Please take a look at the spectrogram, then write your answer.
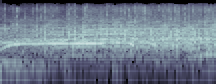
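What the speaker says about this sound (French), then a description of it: "Nous allons applaudir et accueillir Philippe Lachaud et Tarek Boudali." Audience applause with crowd noise welcoming guests on stage at a live show in Tarbes, a steady dense clapping wash lasting throughout.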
